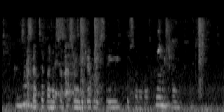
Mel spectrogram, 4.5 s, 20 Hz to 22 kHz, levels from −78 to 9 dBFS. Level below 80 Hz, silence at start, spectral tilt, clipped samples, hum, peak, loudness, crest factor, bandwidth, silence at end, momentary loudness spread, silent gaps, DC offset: -56 dBFS; 0.05 s; -4 dB/octave; under 0.1%; none; -16 dBFS; -33 LUFS; 18 dB; 11.5 kHz; 0 s; 11 LU; none; under 0.1%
